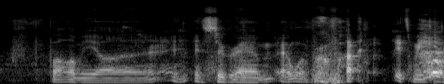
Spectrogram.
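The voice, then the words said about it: Breathy impression of another person. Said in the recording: “we all just get weirdly breathy when we're trying to do a Diddy impersonation”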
